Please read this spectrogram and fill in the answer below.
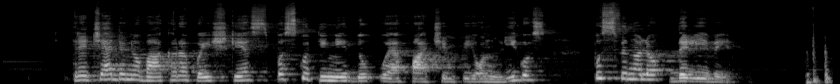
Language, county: Lithuanian, Vilnius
